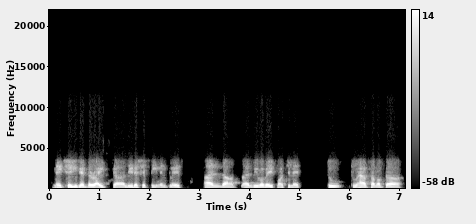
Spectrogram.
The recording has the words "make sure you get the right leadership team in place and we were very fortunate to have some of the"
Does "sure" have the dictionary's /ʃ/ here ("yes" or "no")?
yes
